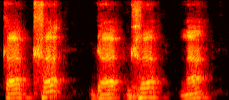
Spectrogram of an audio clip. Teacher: The place of pronunciation is throat, therefore, they are gutturals.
